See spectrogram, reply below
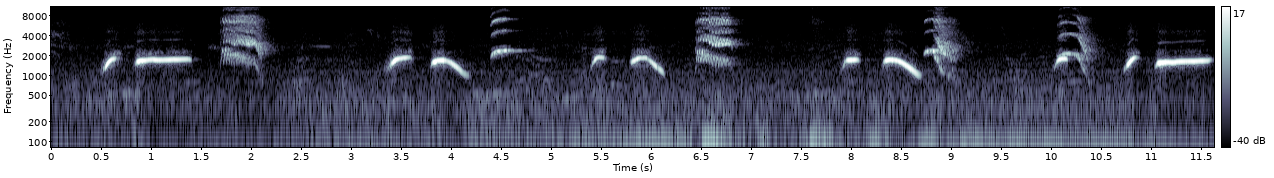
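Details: Pet parrot whistling with evident enjoyment: a lively run of rising and falling whistled notes and held steady tones, mixed with harsh squawks, repeated every second or so throughout.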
